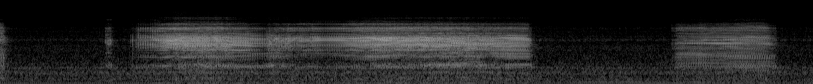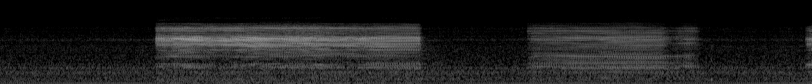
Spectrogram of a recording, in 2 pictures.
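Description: Spindle gouge cutting a spinning wooden spindle on a wood lathe: four separate cuts, each a few seconds of high shaving noise, the first the longest. Between the cuts only the lathe's faint running is heard.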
